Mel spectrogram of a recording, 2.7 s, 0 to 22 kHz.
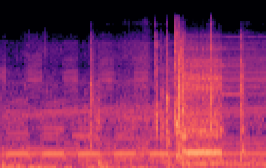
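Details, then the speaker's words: Car with intermittent starting trouble now failing to start: turning the key gives a few sharp clicks under the hood but no cranking, even with a charger on 75 A engine-start boost; battery ruled out, starter most likely at fault. "it wasn't the battery it's a starter most likely"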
